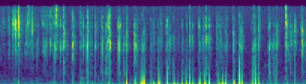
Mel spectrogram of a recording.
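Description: Long white acrylic nails scratch and tap a solid, hand-sized white bar of Irish Spring soap held in the hands, with the end still partly hidden. The sound is a quick run of dry clicks and scratchy crackles with a low thumpy body, each tap dying out almost at once.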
